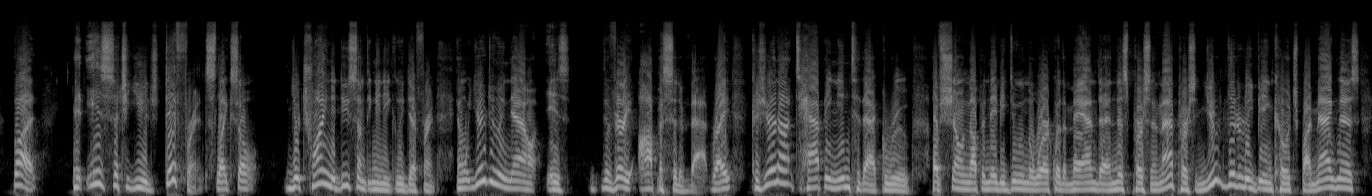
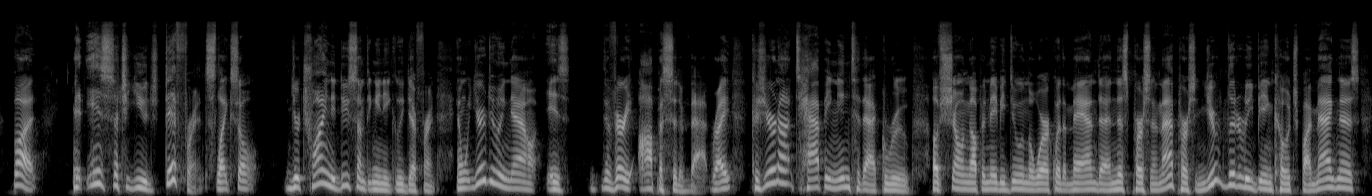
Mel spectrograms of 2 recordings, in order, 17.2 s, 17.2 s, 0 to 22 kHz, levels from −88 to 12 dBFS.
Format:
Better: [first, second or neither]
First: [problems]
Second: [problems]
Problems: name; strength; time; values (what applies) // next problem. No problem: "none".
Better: second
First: distortion; slight; 10 dB below the speech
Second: none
